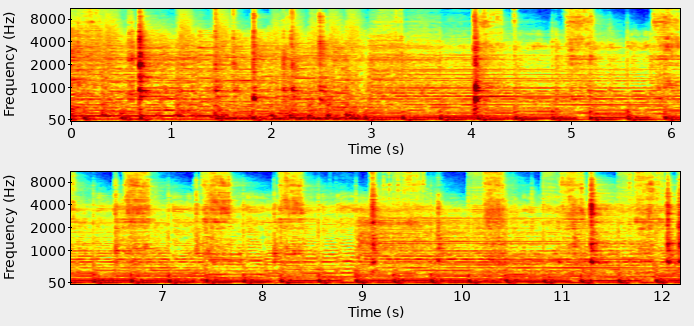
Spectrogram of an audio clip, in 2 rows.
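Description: Ratchet clicking steadily with a 5-inch extension while tightening studs on a RedRock 4x4 stubby front bumper on a 2018 Jeep Wrangler JL; rapid close metallic clicks in repeated bursts, loud and alone with no talk.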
